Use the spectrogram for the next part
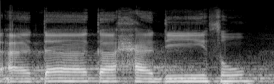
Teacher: ha-nya ditekan ya, karena dia di bagian tengah tenggorokan. Hadi dal, huruf dal, di mana tempat huruf dal ujung lidah bertemu dengan gusi bagian atas.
